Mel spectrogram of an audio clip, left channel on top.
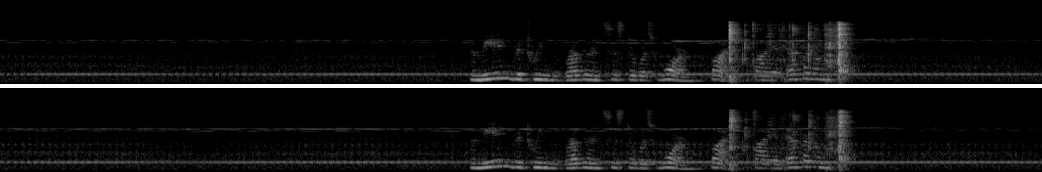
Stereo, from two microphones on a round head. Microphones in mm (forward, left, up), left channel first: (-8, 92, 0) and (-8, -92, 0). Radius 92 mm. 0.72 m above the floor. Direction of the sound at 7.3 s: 40° left (ahead or behind).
